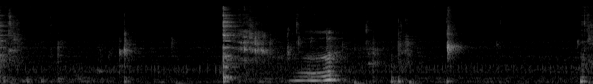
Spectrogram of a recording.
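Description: Metal spoon stirring tofu cubes through thick tomato-paste marinade in a ceramic bowl: about five sharp clinks of the spoon against the bowl, with a short scrape about two seconds in.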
